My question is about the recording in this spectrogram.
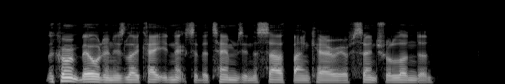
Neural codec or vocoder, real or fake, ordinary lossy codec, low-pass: none; real; none; 7.2 kHz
